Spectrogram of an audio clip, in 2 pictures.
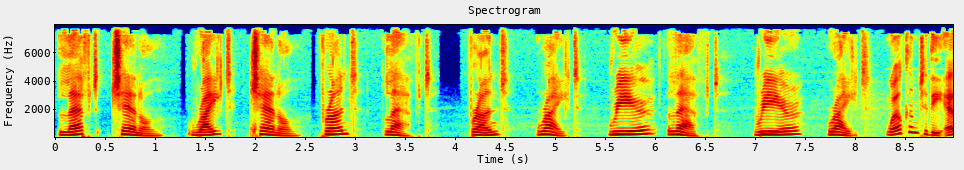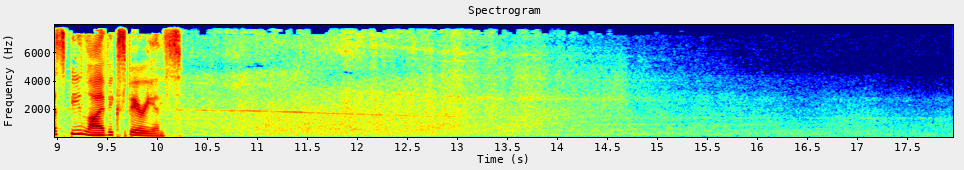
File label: female plane noise; Original Female Voice; Plane Noise 1 - 16 kHz Sampling Rate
